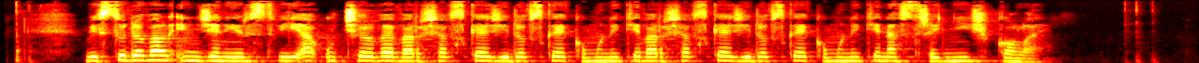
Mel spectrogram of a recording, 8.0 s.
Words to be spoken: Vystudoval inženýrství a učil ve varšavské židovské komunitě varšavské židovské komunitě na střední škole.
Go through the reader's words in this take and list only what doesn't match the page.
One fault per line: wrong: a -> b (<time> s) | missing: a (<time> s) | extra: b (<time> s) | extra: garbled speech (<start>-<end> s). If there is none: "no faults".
no faults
